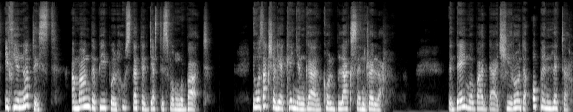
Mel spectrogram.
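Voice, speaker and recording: A woman's voice: medium pitch, darkish tone. A woman with a South Sudanese accent speaking earnestly and a bit hurriedly in an online group audio chat.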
